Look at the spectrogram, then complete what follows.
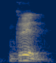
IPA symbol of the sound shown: ɪ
